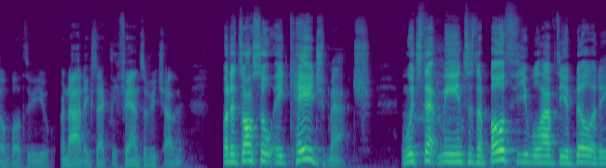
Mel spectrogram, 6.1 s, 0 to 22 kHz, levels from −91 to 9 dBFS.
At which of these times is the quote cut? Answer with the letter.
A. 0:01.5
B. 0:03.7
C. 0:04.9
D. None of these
D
